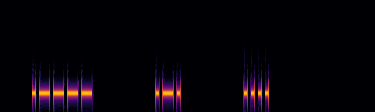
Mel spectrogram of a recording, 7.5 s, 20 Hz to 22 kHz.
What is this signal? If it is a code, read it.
Morse code, heard as a keyed tone, about 17 wpm, 700 Hz. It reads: 1 R H
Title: USA Call Signs - 5 Characters - 6x Character Spacing - 17wpm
